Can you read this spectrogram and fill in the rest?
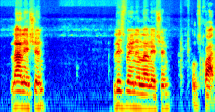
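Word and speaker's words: Llanishen: Liz, I'm not pronouncing this right. Lizavan and Lanniston reservoirs. Lisvane and Lanishon.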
